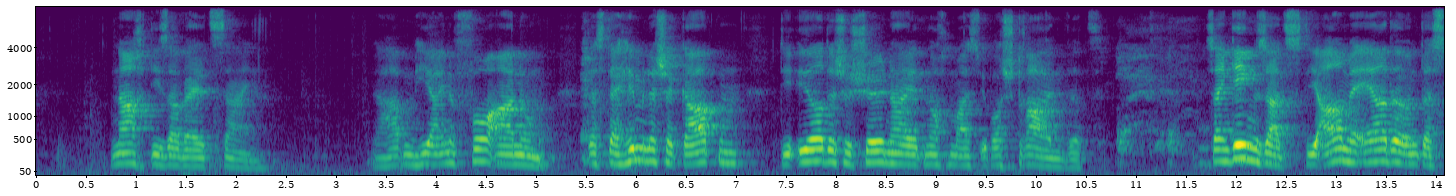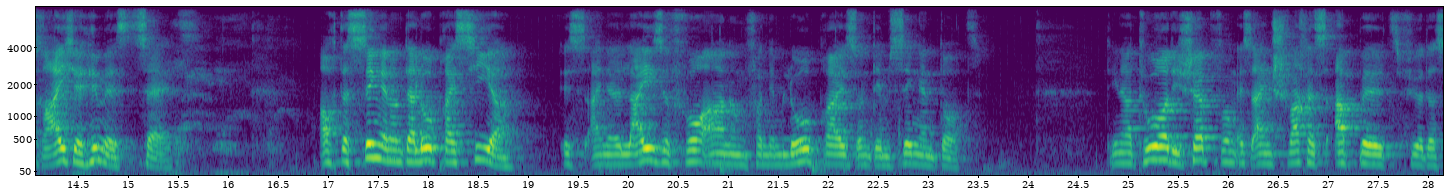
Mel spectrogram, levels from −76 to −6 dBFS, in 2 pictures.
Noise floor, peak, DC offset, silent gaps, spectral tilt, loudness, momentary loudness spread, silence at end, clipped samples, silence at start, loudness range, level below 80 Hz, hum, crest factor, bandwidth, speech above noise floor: -55 dBFS; 0 dBFS; under 0.1%; none; -4.5 dB/octave; -23 LUFS; 17 LU; 0 s; under 0.1%; 0.75 s; 9 LU; -58 dBFS; none; 24 dB; 8 kHz; 33 dB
